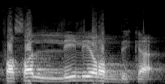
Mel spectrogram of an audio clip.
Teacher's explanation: أو لأن فعل الأمر بني على حذف هذه الياء الأصل فصلي صلى يصلي صلي لكن حذفت الياء لأن الفعل الأمر مبني على حذف حرف العلة لأن فعل معتل الآخر نقول فصلي لربك فصلي لربك لام بعدها لام ونرقق الفاء ونفخم الصاد هكذا فصلي لربك ولابد من تبيين اللامين أو الحرص على توضيح حركة اللام الأولى المكسورة · Term: تجاور مثلين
